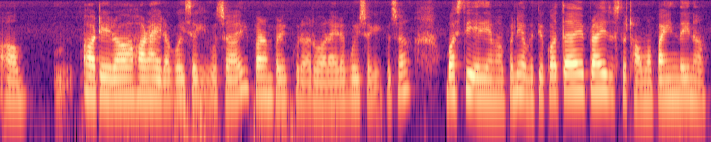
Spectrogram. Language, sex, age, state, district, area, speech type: Nepali, female, 30-45, West Bengal, Kalimpong, rural, spontaneous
